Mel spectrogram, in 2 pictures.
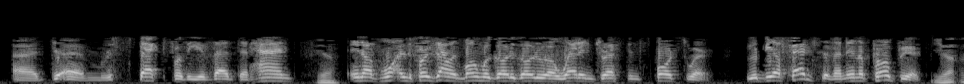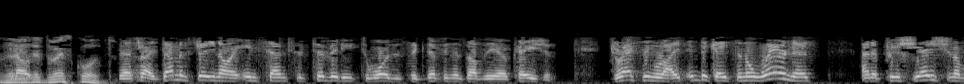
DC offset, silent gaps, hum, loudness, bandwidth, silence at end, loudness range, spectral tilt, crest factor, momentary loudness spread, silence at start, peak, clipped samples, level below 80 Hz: under 0.1%; none; none; -21 LUFS; 4 kHz; 0 s; 2 LU; -9.5 dB/octave; 14 dB; 9 LU; 0.15 s; -6 dBFS; under 0.1%; -44 dBFS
